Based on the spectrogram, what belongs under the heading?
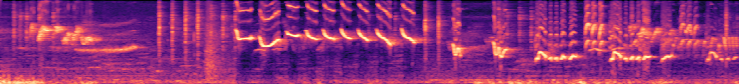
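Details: White-rumped shama singing a provoked contest song with many voices: after a noisy start, a fast series of repeated down-sweeping whistles, then clicks and varied warbled phrases dropping lower.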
